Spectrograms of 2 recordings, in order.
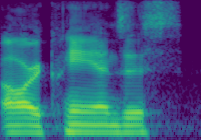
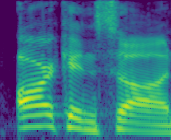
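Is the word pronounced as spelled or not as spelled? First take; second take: as spelled; not as spelled. First: The word is pronounced as it is spelled. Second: The word is not pronounced as it is spelled. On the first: The speaker calls it wrong. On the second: The speaker calls it right.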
